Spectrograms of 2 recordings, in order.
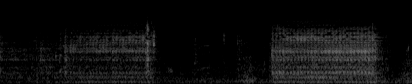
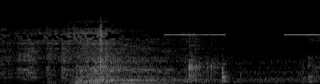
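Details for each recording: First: Car with battery reading 11.35 V: two bursts of rapid buzzy chattering, each about a second long, instead of cranking; battery too low to turn the starter; dead battery. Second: Car with a dead battery after a couple of days of trickle charging from a 10-watt solar module: slow, labored crank catches after a couple of seconds and settles into a run; just enough charge to start.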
